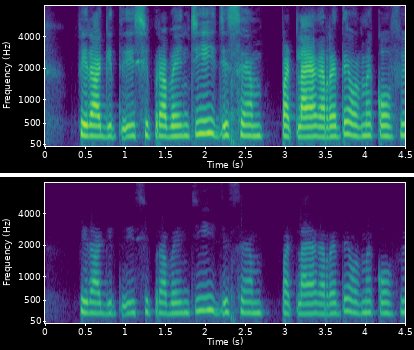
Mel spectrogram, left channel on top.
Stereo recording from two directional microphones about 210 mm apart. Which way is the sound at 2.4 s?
35° left (ahead or behind).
